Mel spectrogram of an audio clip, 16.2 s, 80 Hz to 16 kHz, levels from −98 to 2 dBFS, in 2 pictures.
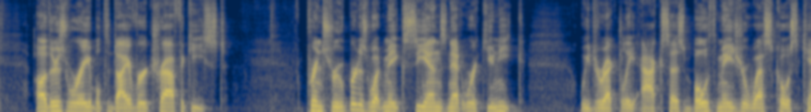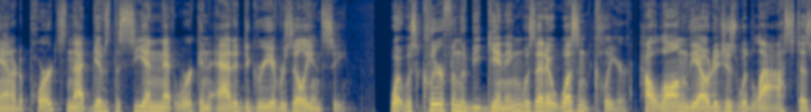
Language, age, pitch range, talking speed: English, 30-49, 115-130 Hz, 195 wpm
